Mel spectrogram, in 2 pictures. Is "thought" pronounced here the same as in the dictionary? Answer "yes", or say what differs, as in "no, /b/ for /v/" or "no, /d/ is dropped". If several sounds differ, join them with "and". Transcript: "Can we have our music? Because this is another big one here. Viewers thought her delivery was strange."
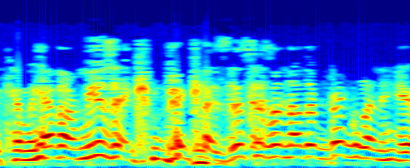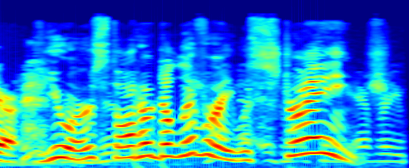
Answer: yes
